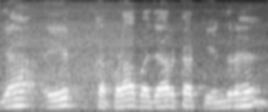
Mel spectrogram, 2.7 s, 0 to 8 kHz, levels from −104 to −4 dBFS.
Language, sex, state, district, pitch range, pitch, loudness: Hindi, male, Karnataka, Bangalore, 160-185 Hz, 170 Hz, -13 LUFS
